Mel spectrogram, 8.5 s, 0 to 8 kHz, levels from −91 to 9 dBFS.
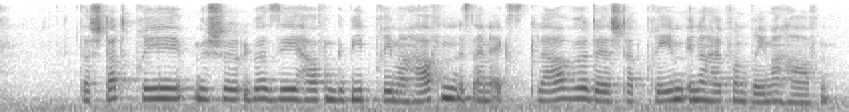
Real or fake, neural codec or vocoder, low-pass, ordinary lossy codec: real; none; 7.2 kHz; MP3, 64 kbps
